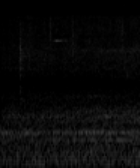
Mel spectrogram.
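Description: A Zurich city tram running on its rails, a faint, steady low rumble with a thin tonal whine on top, continuous and fairly distant with no voices.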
